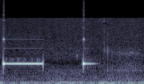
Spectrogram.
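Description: Beeps of a disconnected phone call: one steady, mid-pitched tone lasting about half a second, then a brief second beep, over a faint low hum.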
